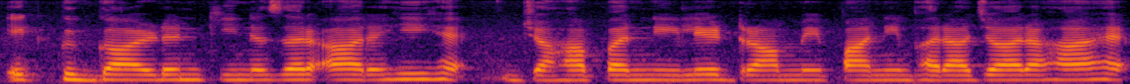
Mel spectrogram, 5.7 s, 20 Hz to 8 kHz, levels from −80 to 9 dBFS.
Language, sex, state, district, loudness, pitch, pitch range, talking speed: Hindi, female, Haryana, Charkhi Dadri, -16 LUFS, 180 Hz, 175-185 Hz, 180 wpm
